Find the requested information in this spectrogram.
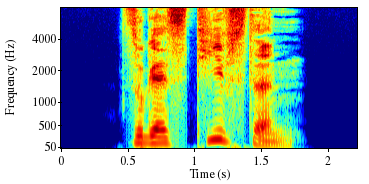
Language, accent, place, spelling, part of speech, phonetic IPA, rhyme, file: German, Germany, Berlin, suggestivsten, adjective, [zʊɡɛsˈtiːfstn̩], -iːfstn̩, De-suggestivsten.ogg
- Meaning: 1. superlative degree of suggestiv 2. inflection of suggestiv: strong genitive masculine/neuter singular superlative degree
